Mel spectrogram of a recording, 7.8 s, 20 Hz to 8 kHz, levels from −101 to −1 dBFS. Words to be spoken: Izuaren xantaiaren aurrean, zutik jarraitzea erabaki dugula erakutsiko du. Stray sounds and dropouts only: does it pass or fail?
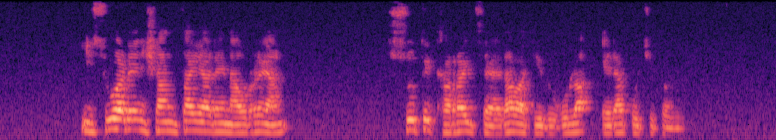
pass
